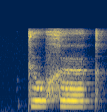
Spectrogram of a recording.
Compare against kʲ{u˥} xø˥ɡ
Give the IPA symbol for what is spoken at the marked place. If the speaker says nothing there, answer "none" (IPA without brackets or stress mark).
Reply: u˥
